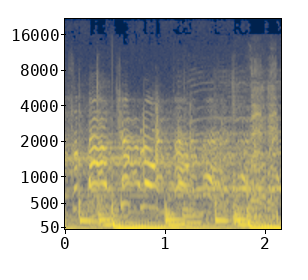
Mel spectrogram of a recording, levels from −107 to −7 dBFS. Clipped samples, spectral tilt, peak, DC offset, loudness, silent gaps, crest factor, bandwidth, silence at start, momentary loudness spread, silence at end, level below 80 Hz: under 0.1%; -6.5 dB/octave; -4 dBFS; under 0.1%; -16 LUFS; none; 10 dB; 8.6 kHz; 0 s; 4 LU; 0 s; -18 dBFS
